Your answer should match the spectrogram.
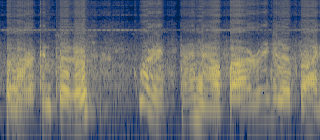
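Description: A voice heard in a Radio Berlin International shortwave broadcast, with the narrow, thin sound of shortwave reception. A faint steady high whistle runs under it.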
